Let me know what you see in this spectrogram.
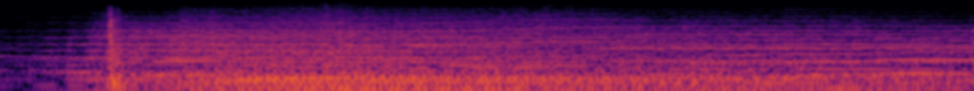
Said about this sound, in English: As the limo drives away,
